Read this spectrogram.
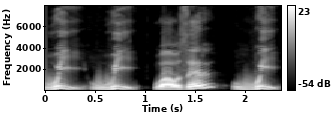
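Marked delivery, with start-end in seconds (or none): none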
